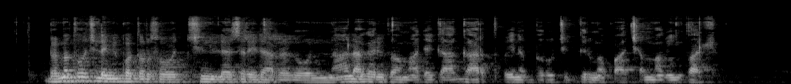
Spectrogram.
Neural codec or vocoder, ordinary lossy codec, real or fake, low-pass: none; Opus, 64 kbps; real; 9.9 kHz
